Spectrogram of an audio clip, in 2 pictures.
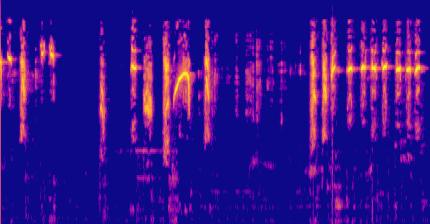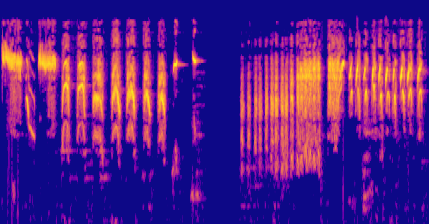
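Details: Free-living violaceous euphonia song: scattered chips, then sustained high whistled notes and fast rhythmic chattering series, ending in a dense buzzy rattle.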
